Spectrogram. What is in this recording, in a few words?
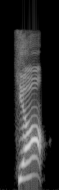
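"yang3", Chinese; 汉语口语新时代-初级下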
